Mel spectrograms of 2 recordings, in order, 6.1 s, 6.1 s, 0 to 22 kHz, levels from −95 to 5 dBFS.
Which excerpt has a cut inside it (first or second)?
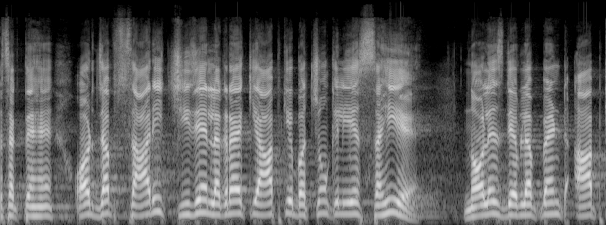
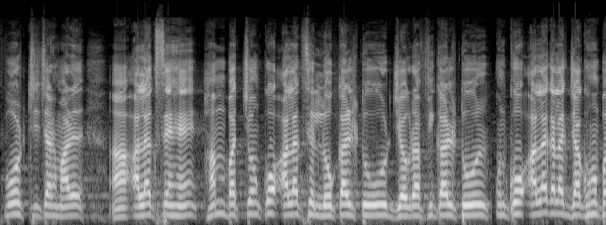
second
